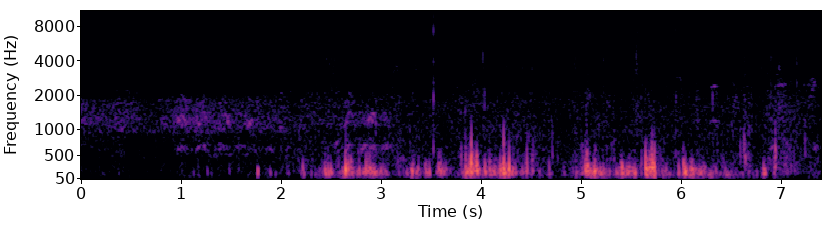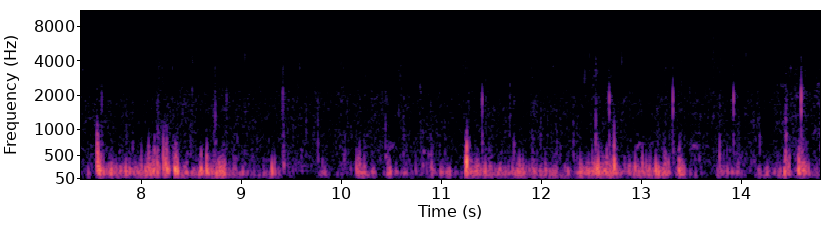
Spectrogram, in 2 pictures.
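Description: Hunting hounds (zagar) giving tongue on a hare's trail, in short, irregular cries several a second, beginning about two seconds in.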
